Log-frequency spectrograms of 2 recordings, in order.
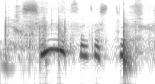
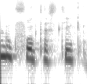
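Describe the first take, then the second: First: High, chirpy thank-you to Look Fantastic; mock-gushing merci; bright playful thanks. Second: Said in the usual way. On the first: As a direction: sing out the thanks like a cheerful shout-out. Playful cheery thanks to the brand.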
